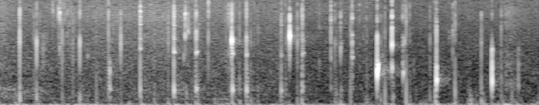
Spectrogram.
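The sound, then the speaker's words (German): Dense, irregular crunching and crackling, like ASMR chewing, with sharp clicks and a few brighter snaps over a soft, steady bed of noise. No voices. “Dieses Klackern, Knistern zwischendurch.”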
